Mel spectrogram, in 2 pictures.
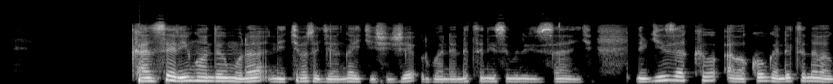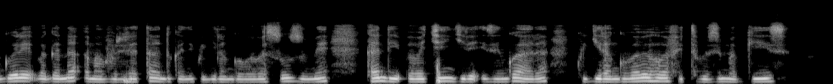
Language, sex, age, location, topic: Kinyarwanda, male, 25-35, Huye, health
